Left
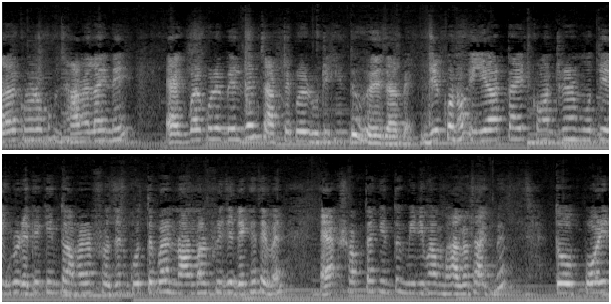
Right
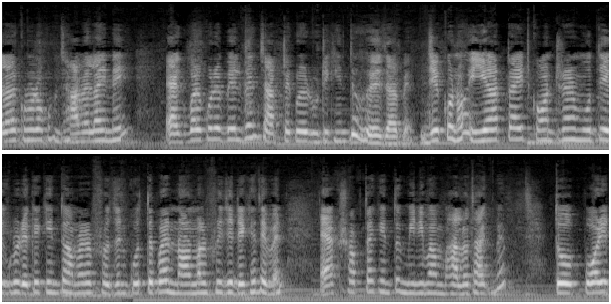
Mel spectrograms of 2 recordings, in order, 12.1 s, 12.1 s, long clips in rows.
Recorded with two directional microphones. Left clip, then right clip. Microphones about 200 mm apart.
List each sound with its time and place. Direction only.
0.0 s a woman's voice: 40° right (ahead or behind)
